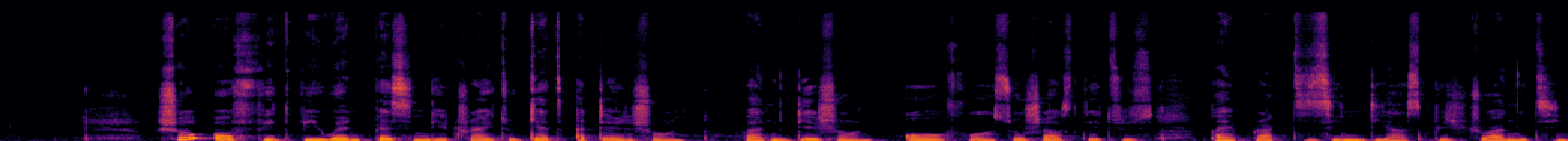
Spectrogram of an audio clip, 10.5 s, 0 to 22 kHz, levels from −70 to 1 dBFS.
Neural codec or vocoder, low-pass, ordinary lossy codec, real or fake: vocoder, 48 kHz, 128 mel bands, Vocos; none; none; fake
